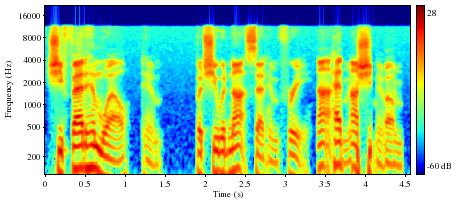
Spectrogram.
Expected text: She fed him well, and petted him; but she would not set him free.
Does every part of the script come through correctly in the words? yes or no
no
